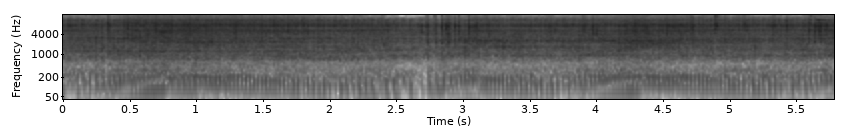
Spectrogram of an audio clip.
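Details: Hero bike (HF Deluxe/Splendor type) small single at idle: clattering metallic knock that swells and fades every few seconds; found under the magneto cover as loose starter one-way clutch bolts striking the gear.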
